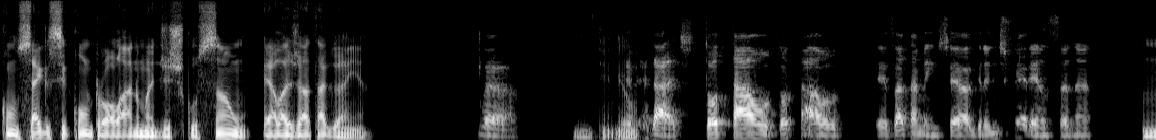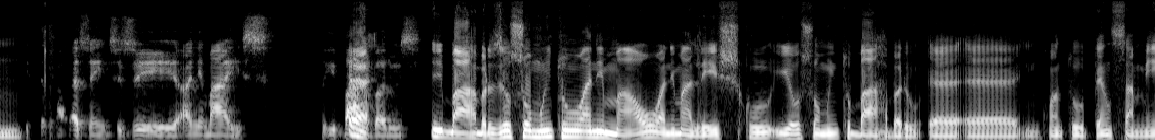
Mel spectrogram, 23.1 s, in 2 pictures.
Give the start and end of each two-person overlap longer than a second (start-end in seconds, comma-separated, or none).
none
